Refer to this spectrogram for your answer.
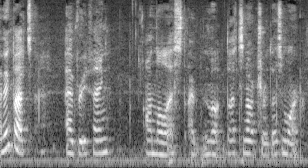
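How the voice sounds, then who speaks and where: Speech from a woman, moderately paced, in audible room echo. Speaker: vlogger. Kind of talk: casual vlog.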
